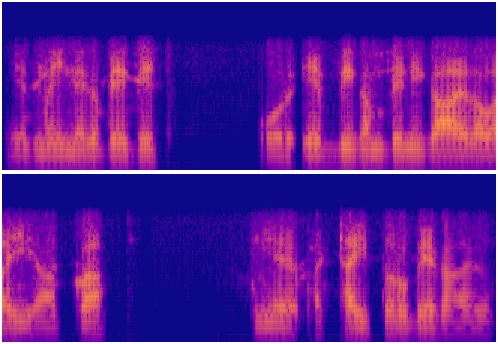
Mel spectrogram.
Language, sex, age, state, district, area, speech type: Hindi, male, 18-30, Madhya Pradesh, Hoshangabad, urban, conversation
